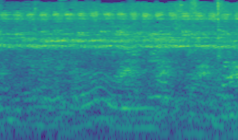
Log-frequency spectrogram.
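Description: Steady cricket chirping, a bayou-night ambience, over low crowd chatter.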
